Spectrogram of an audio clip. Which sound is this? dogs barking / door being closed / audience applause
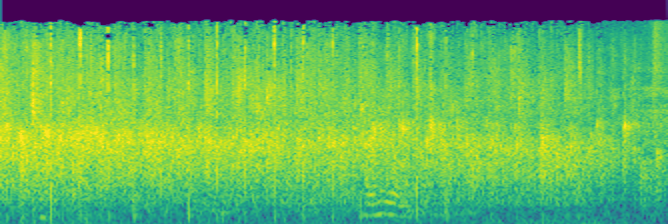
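audience applause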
